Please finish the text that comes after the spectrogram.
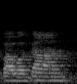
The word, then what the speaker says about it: bałagan: But your use of bałagan, how do you say it? Bałagan. Polish is Bałagan penultimate is syllable probably pronunciation.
